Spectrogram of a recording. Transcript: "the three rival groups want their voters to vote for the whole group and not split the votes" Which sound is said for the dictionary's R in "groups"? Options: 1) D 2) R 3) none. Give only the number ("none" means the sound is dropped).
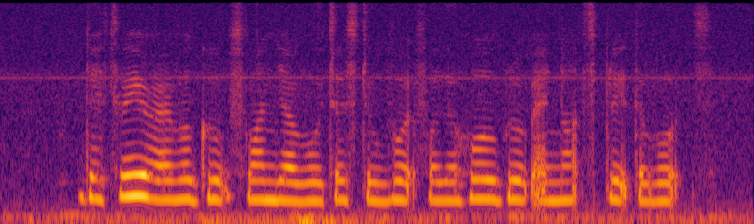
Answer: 2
